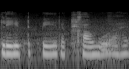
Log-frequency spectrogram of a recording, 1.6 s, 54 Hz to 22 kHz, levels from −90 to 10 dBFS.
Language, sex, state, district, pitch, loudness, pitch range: Hindi, female, Uttar Pradesh, Deoria, 205 Hz, -29 LUFS, 200-210 Hz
